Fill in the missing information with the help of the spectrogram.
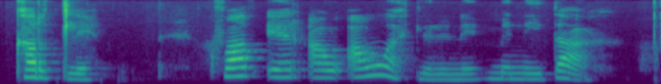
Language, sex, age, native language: Icelandic, female, 14, Icelandic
